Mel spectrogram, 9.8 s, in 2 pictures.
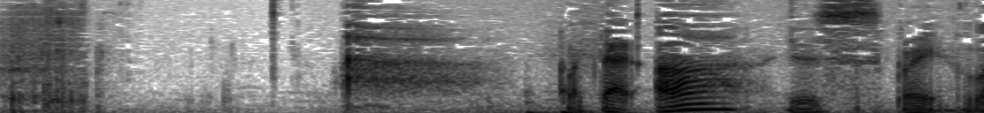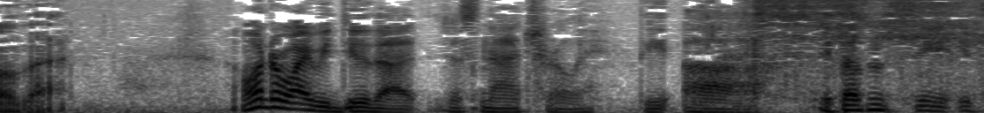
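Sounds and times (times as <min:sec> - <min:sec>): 
sipping sound: 0:00.0 - 0:00.6, 0:08.5 - 0:09.8
speech: 0:02.8 - 0:05.4, 0:06.1 - 0:09.8.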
